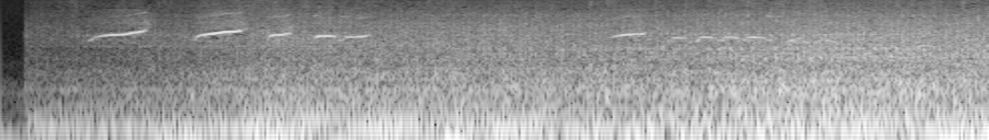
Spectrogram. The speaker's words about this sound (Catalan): El moment en què arribava a Lleida la columna de tractors que ha sortit aquest matí de Girona i que se'n va cap a Madrid.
